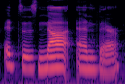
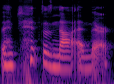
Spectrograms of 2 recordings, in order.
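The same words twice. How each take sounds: First: "not" rising, the whole line louder and very slow; stress on not. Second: Slow, drawn out with a laugh; teasing emphasis. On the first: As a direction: hammer "not" with a rise, very slowly. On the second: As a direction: savour every word, slowly. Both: Shown as a demonstration. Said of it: "'cause it doesn't end there".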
